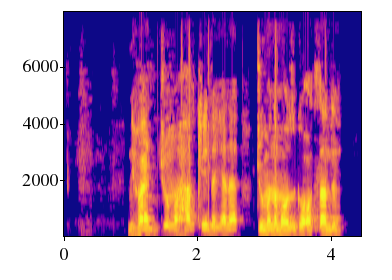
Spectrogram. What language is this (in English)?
Uzbek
